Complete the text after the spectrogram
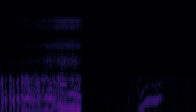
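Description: A Siamese kitten snores: one rough, rumbling breath, then a faint, soft rising wheeze.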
